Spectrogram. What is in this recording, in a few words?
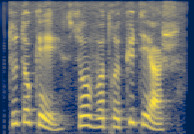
speech, French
